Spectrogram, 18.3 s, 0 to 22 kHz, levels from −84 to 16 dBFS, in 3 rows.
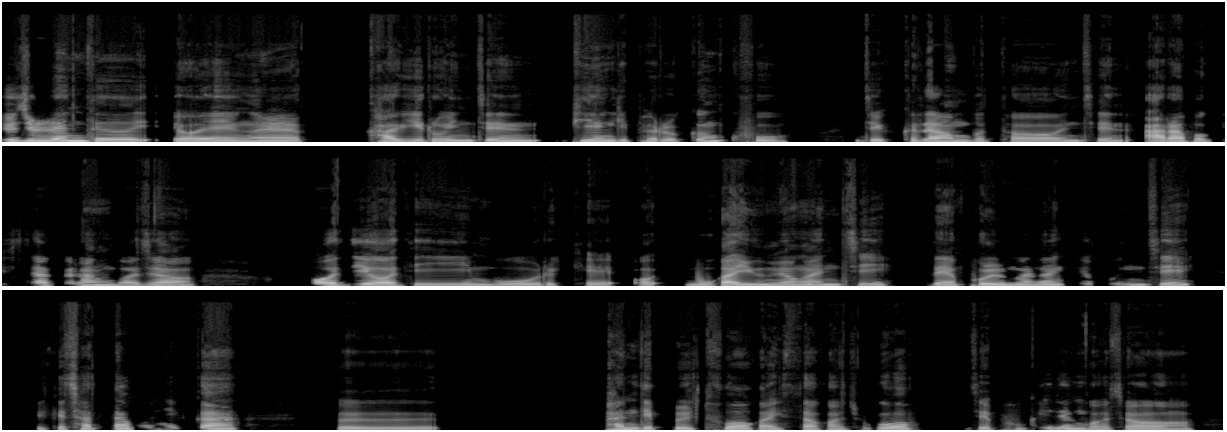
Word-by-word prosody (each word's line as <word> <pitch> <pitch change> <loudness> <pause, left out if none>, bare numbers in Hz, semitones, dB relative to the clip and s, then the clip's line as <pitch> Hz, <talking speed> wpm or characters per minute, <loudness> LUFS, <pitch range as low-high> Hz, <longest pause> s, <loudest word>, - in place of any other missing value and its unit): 뉴질랜드 255 -1 +6
여행을 190 +9 +2 0.3
가기로 180 +2 +1
인제는 150 -2 +1
비행기 195 -1 +1
표를 175 -5 -2
끊고 155 - -4 0.3
이제 155 - -2
그다음부터 185 -8 +1
인제는 140 +2 -4
알아보기 170 -5 +3
시작을 200 +2 -4
한 230 +1 +2
거죠. 185 +1 0 0.6
어디, 185 +8 +4
어디 180 -3 +2
뭐 150 -1 -1
이렇게 145 +2 -5
어 145 - 0 0.2
뭐가 165 +4 +4
유명한지 180 - 0 0.2
그다음에 150 -1 +1
볼 150 +1 +3
만한 180 -1 +1
게 - - -17
뭔지 140 - -3 0.3
이렇게 - - -7
찾다 280 +1 0
보니까 240 +2 0 0.5
그 150 -2 -2 0.8
반딧불 185 +3 0
투어가 250 -1 0
있어 160 +1 -3
가지고 210 - -1 0.3
이제 145 -3 -5
보게 170 +5 -13
된 155 -4 0
거죠. 140 0 -2
180 Hz, 300 characters per minute, -22 LUFS, 150-210 Hz, 0.8 s, 뉴질랜드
